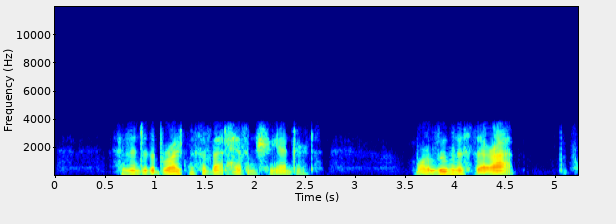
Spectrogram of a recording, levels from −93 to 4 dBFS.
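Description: Throughout, the speech has passed through the iLBC codec, which codes each frame's excitation independently. The line band runs from 200 Hz to 3.4 kHz, so nothing above that survives. The plainly audible roughness and synthetic edge fit the 13.33 kbps, 30 ms-frame mode.

From 2.61 to 2.64 s, a packet was dropped and the decoder filled the 30 ms gap by repeating the last pitch cycle blended with noise, which fits a single lost iLBC frame. It sounds like a brief held, slightly buzzy vowel, and normal speech returns immediately afterwards.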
